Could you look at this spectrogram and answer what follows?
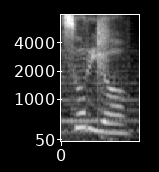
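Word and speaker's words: Soerjo: Tulisannya pakai Jaan lama, tapi bacanya Taman Hutan Rakyat Suryo.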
